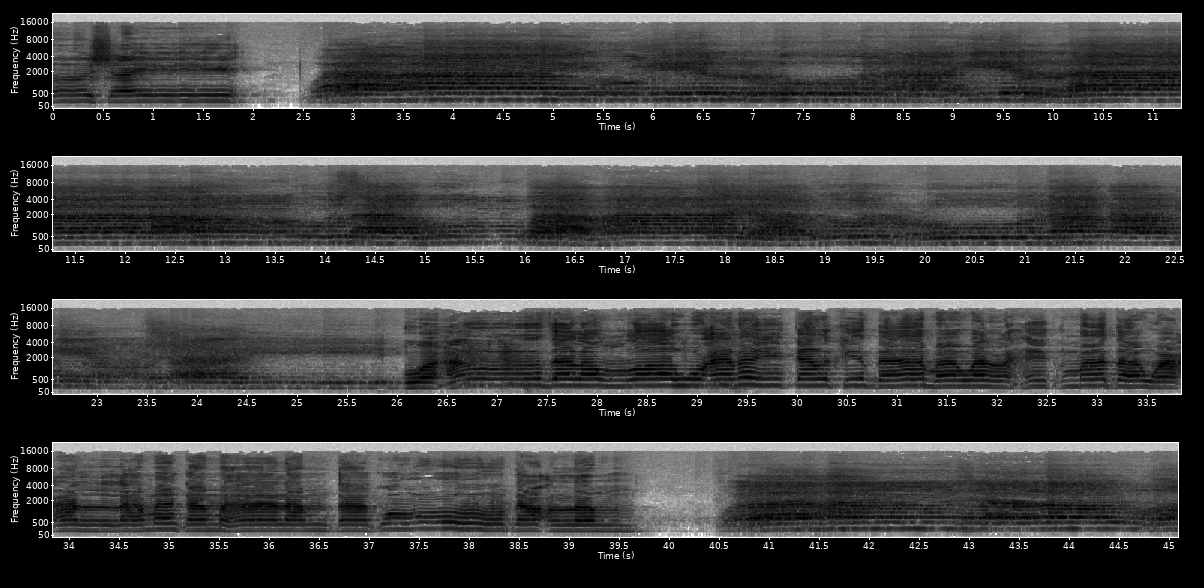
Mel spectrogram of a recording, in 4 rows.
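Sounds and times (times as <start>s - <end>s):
man chanting melodically: 0.0s - 2.0s, 26.1s - 39.7s.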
